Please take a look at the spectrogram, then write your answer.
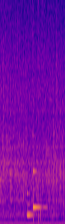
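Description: Onion paste frying in a pan for a country chicken curry, a faint, soft hiss with a short clink of utensils partway through.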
